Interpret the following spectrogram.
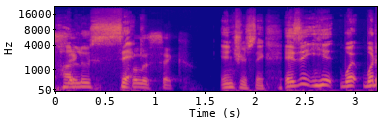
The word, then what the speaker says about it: Pulisic: But how do you pronounce Christian Pulisic? Is it Christian Pulisic? So it's Pulisic.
